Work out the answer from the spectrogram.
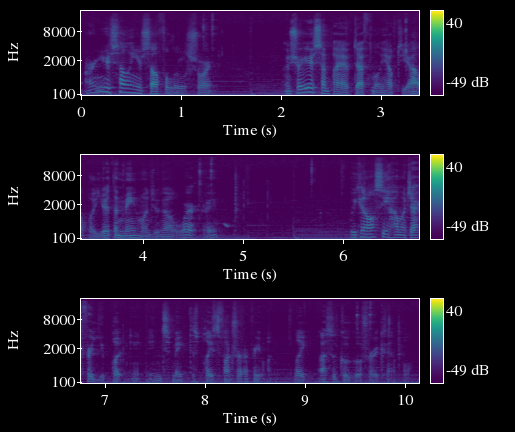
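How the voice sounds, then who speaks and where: Supportive young student lead read by a man, visual novel, casual, sincere, slightly low, fast-paced. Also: very animated, soft background music. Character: easygoing, supportive young college student protagonist.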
